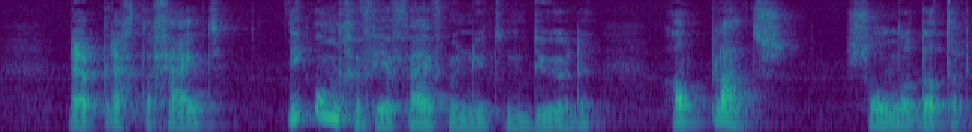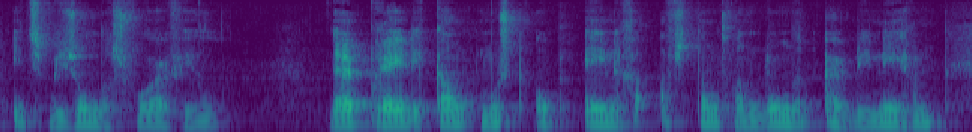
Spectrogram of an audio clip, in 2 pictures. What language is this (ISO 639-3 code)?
nld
